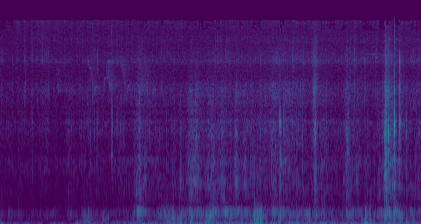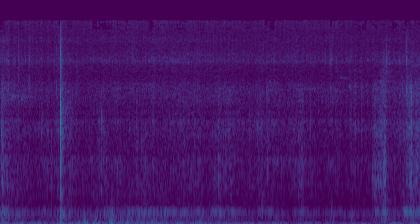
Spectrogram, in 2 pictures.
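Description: Mountain bike rattling down a rough dirt singletrack: a low rumble of tyres and suspension with scattered sharp knocks and clicks from the bike over bumps, the loudest about four seconds in and again just before five seconds.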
